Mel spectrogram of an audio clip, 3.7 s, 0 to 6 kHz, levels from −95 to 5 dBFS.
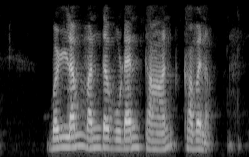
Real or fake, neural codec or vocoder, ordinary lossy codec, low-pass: real; none; AAC, 32 kbps; 5.4 kHz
